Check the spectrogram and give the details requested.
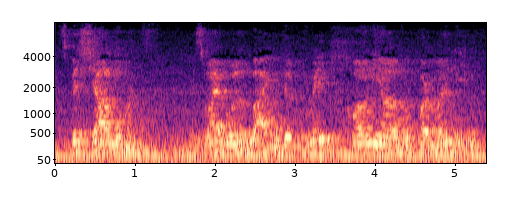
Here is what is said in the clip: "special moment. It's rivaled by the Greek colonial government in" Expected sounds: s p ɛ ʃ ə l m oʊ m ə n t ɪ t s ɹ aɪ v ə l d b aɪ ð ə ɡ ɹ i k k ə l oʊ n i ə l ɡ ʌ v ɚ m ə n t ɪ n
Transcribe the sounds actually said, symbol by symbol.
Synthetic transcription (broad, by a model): s p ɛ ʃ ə l m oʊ m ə n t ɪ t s w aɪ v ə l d b aɪ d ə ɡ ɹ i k k ə l oʊ n i ə l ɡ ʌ p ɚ m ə n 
